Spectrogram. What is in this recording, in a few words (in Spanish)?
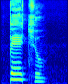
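"pecho", Spanish, male; CUERPO; AppLenguaje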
